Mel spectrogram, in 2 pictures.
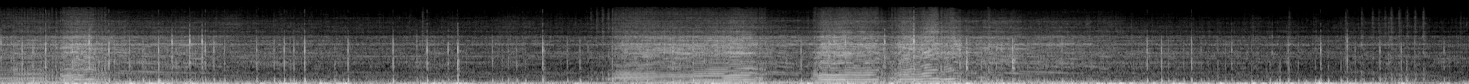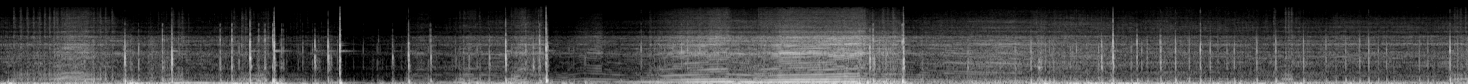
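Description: KTM enduro motorcycle engine being ridden hard off-road, revving up and down repeatedly as the throttle opens and closes, with knocks and rattles from the bike over rough ground. About two-thirds in the throttle shuts off and the engine drops away briefly before revving up again.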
